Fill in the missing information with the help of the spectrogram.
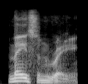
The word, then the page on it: masonry: British English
